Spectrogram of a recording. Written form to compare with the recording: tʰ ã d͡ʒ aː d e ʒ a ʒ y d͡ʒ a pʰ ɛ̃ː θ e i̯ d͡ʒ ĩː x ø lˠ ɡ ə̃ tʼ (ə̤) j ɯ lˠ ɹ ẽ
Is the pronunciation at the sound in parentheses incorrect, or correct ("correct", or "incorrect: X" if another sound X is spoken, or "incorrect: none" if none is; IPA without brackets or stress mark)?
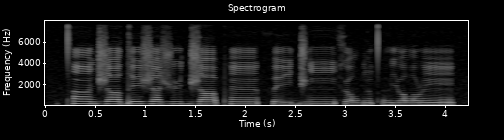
correct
